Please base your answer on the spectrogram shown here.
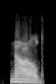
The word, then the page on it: gnarled: American English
